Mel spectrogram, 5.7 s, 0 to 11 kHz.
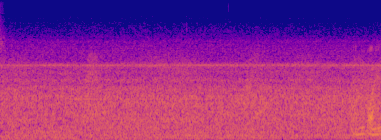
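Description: Steady cockpit roar of an F-14's twin jet engines at idle throttle during a flight in the DCS World simulator, a constant broadband rush with a faint whine, unbroken and even, with no talking.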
